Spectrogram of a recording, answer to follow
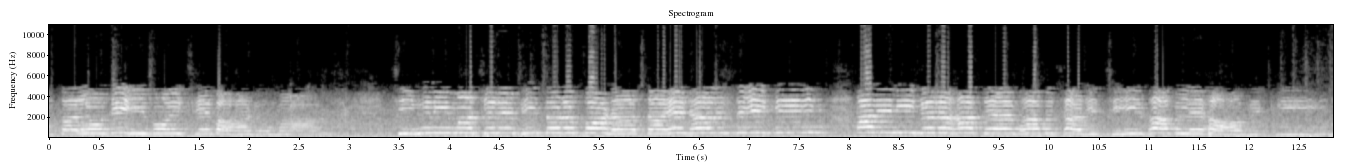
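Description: A young girl singing solo in a clear voice, holding long notes, with a short break between phrases about three seconds in.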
